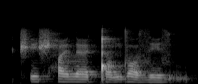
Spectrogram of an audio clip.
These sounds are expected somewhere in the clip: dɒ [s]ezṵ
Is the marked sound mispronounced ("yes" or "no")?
yes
